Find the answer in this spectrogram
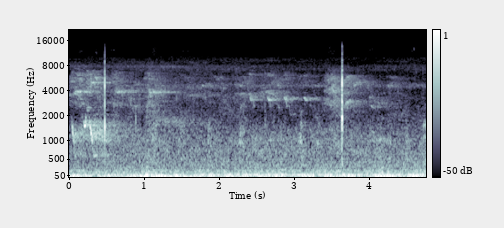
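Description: Faint birdsong over a steady low rumble, with a sharp click about half a second in and a louder one after about three and a half seconds.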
